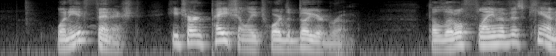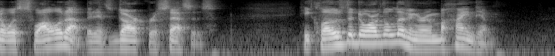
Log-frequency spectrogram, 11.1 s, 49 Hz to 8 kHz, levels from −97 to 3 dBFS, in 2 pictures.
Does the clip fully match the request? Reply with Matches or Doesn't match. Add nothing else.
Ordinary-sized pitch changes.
Doesn't match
